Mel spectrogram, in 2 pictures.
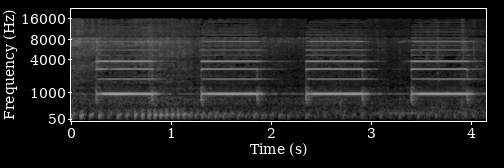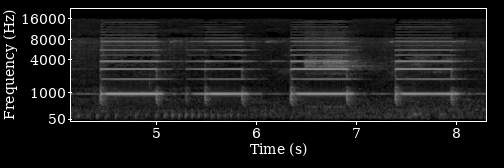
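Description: Level-crossing warning buzzer beeping a steady electronic tone about once a second, each beep about half a second long. It is the warning that the gate booms are closing for an approaching train.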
